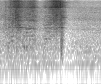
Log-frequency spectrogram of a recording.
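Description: Metal tent poles of a camper trailer being handled: two scraping rubs of metal on metal, ending in a sharp click about a second in.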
